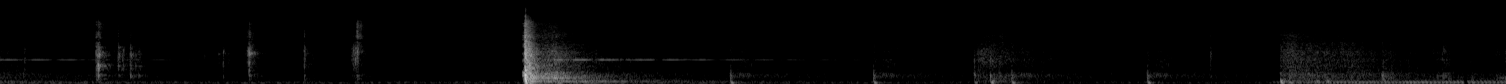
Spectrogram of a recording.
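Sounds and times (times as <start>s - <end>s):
rifle handling clicks: 1.0s - 4.2s
rifle shot ringing out: 5.2s - 7.8s.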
